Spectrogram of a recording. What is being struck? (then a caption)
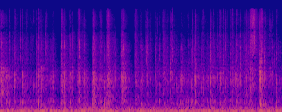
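Beeswax-coated cotton wrap. A beeswax-coated cotton food wrap, rolled into a tube and held in both hands, is scratched and squeezed with the fingertips. It makes a quiet, steady stream of rapid, bright crinkling taps and sticky crackles over a constant low hum.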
